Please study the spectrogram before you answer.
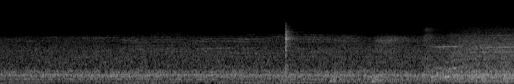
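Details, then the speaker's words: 2022 Forest River XLR Boost 32RZR14 RV: furnace switched on at the hallway thermostat right after the AC test, giving a steady, even rush of air with a low hum and light clicks. The heat fan takes a few minutes longer to shut off than the AC fan. Normal furnace blower operation. "Now there's your heat on. There you go. Shut your heat off. You'll notice that it takes a few minutes longer generally for heat fans to shut off than AC fans."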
